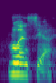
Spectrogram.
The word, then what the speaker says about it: Valencia: Valencia? Am I saying it right? Is it Valencia? Valencia. Yeah. Yeah.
